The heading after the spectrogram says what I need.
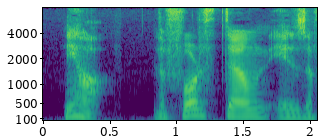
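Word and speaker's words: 你好: When there are 2 third tones in a row, the first syllable is pronounced with the second tone so that it's easier to pronounce it.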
